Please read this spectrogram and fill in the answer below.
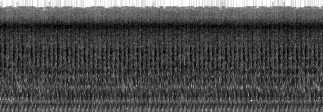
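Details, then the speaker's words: Seat Inca engine idling: fast, busy ticking clatter following engine speed, really bad with an ear at the intake; top-end noise. "you put your ear to the intake it's really bad"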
